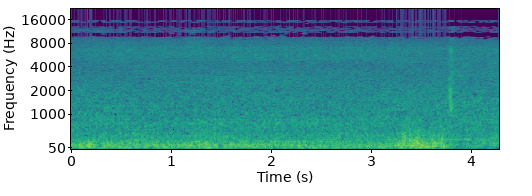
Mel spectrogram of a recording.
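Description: Wind buffeting the phone microphone in a steady low rumble, over the noise of city street traffic, with a louder swell near the end.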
